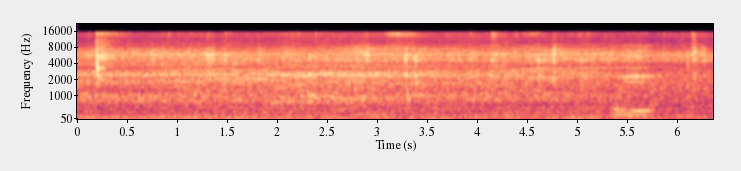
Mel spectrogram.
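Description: Diesel engine of a Volvo B11R 450 coach running steadily as the bus drives off, a constant low engine sound. A voice is heard briefly near the end.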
